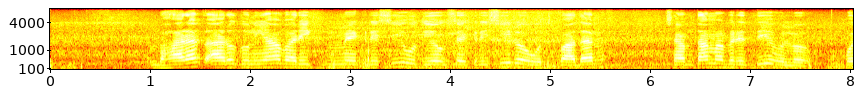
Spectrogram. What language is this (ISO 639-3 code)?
mai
